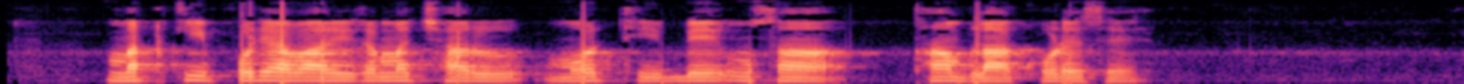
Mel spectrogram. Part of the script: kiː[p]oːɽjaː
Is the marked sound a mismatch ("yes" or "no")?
no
